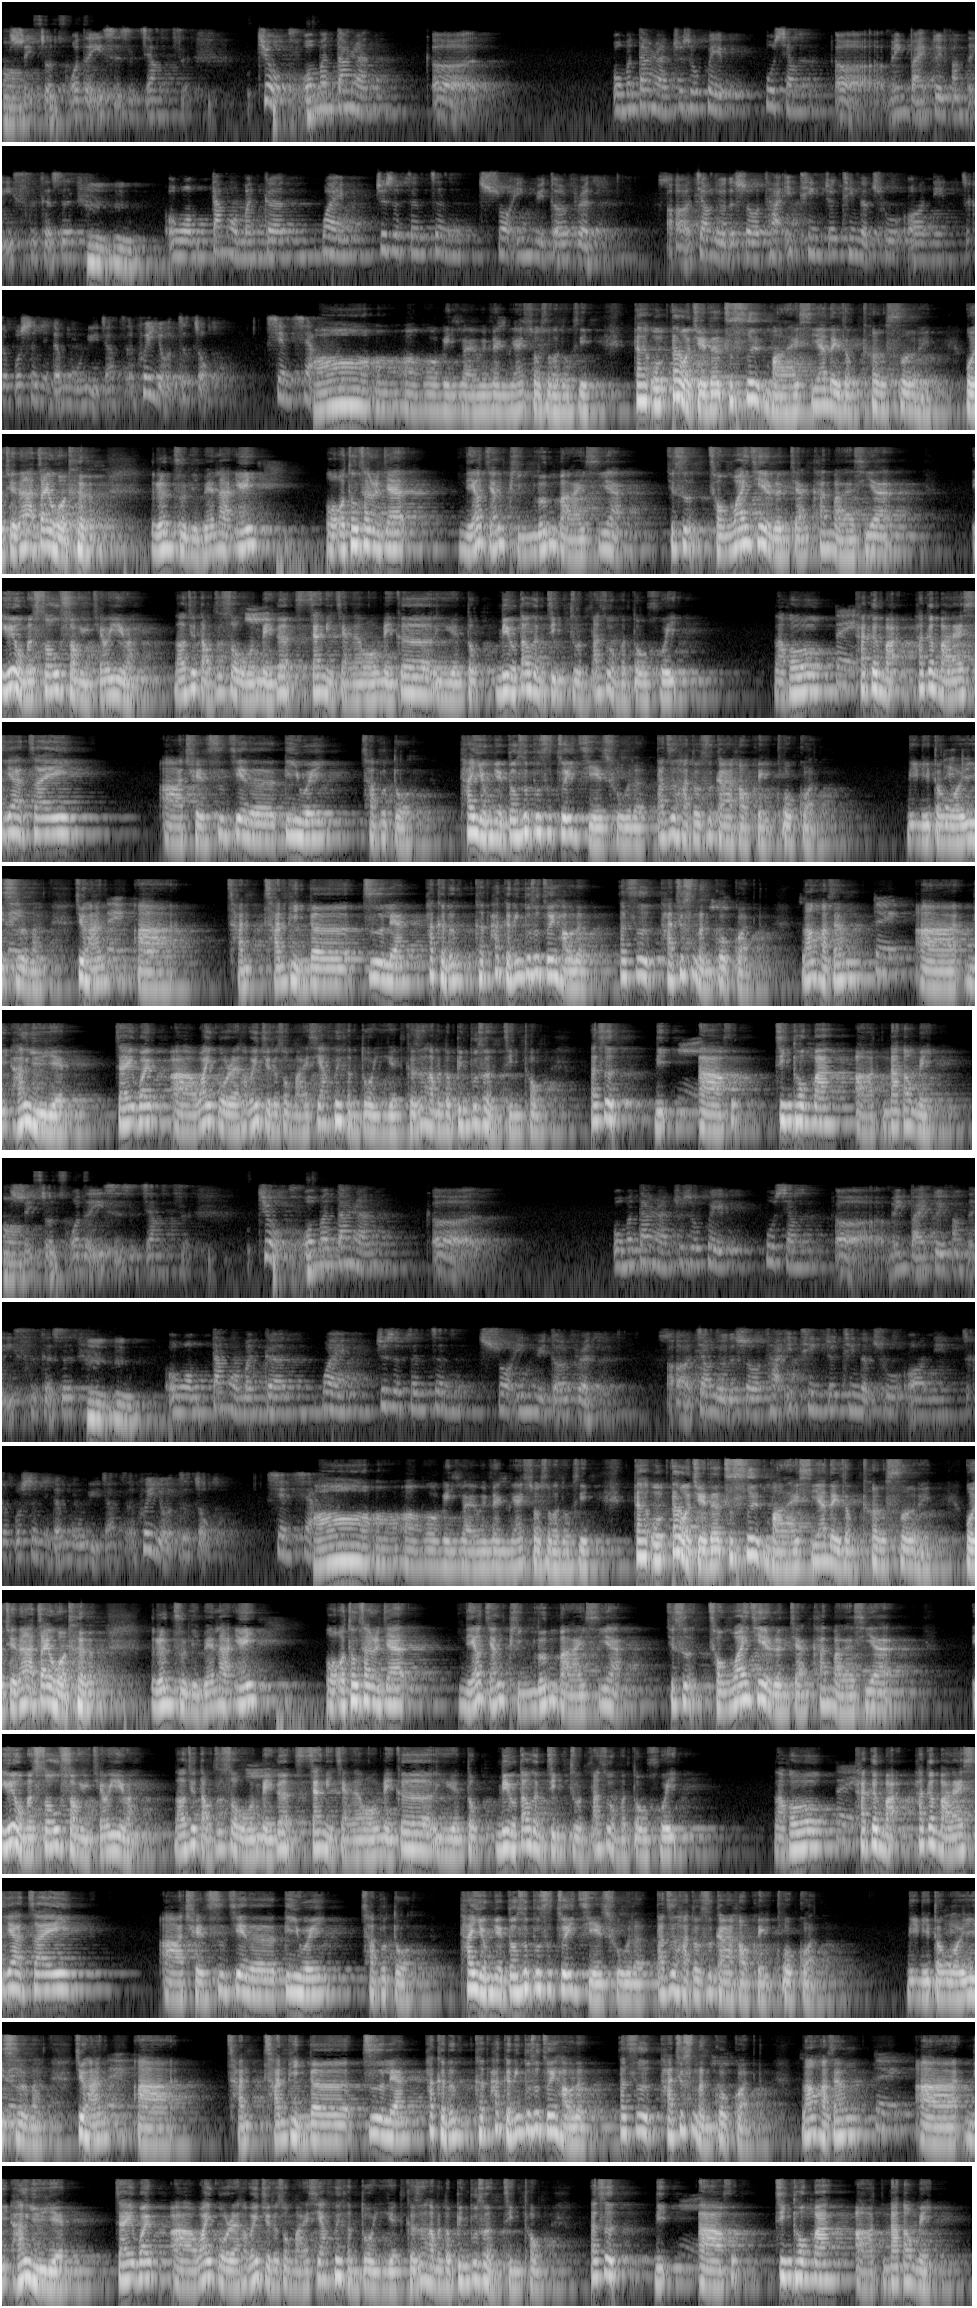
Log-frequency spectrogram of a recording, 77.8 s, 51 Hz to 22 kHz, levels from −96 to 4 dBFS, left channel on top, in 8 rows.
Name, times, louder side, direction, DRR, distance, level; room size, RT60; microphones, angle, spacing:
voice 1, 0.0-2.1 2.6-3.8 4.3-4.8 6.1-7.2 7.6-10.6 11.4-15.8 16.3-21.5 22.1-22.7 24.4-25.0 30.0-30.3 41.3-41.7 47.3-47.5 58.1-58.6 59.4-59.9 65.4-65.7 67.1-67.4 74.9-75.2, left 2 dB, 60° left, 3 dB, 3.2 m, -37 dB
voice 2, 10.6-11.1 22.6-28.8 29.1-30.1 30.7-31.8 32.4-33.3 33.8-35.5 35.9-38.1 38.9-40.3 40.6-45.7 46.6-47.2 47.5-49.4 50.2-51.9 52.3-52.8 53.2-56.9 57.7-58.8 59.1-59.4 59.7-60.1 60.6-64.3 64.6-65.9 66.4-67.0 67.5-68.8 69.3-73.6 74.0-74.3 74.6-74.8 75.1-75.5 75.8-77.4, right 1 dB, 15° right, 6 dB, 1.2 m, -21 dB
28.5 x 22.5 x 5.2 m, 0.85 s
head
